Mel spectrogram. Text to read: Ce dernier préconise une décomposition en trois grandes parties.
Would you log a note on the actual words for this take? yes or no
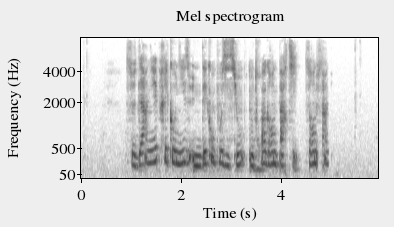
yes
